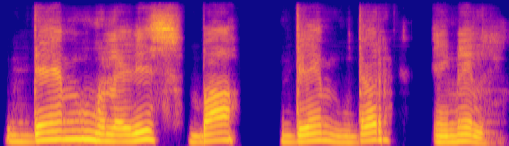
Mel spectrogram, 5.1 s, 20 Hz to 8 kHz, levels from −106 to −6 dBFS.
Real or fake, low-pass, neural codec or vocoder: fake; 7.2 kHz; codec, 24 kHz, 1 kbps, SNAC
